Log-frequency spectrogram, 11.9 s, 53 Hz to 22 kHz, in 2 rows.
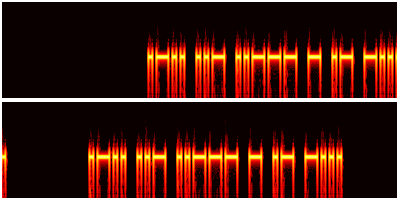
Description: Morse code, heard as a keyed tone, about 20 wpm, 700 Hz. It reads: LU2TAB LU2TAB
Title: DXCC-100 Call Signs - 6 Characters - Repeated 2x - 20wpm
